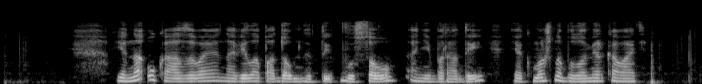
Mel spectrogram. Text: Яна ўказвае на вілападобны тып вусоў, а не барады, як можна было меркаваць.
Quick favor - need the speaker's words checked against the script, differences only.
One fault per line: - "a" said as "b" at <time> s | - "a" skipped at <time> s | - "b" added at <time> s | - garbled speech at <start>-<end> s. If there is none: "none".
none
